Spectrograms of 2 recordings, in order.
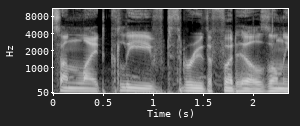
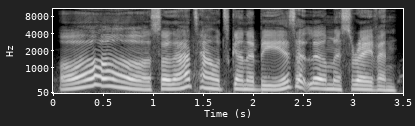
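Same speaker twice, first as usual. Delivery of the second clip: coy teasing; 8 semitones higher than usual. Acted. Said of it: "she asked coyly".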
